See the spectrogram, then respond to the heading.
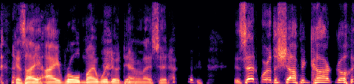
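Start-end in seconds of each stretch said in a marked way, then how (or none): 3.1-4.7 mock yelling, high-pitched scolding scream. Retelling yelling from a car window at a parking-lot stranger: retelling a scream. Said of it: "I'm just screaming".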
